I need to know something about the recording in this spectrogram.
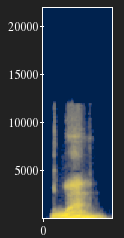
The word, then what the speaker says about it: one: em inglês é ou One muito importante conforme eu disse na primeira aula a maioria das palavras terminadas com a letra e a letra e não é pronunciada e a a ponta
